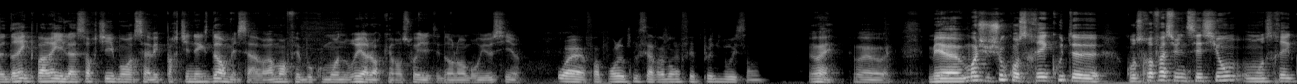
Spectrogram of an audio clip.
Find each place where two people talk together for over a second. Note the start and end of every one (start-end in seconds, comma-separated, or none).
none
